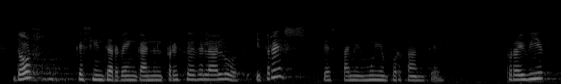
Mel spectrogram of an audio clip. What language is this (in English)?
Spanish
